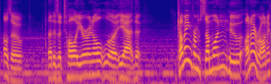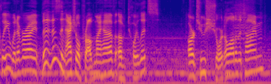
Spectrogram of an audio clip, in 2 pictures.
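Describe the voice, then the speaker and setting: Animated, rambling man streaming a game. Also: a little high, normal speed, slight background noise. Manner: rambling, easily sidetracked, stumbles over words. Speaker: live streamer. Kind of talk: casual gaming livestream chat, reading game notes aloud.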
